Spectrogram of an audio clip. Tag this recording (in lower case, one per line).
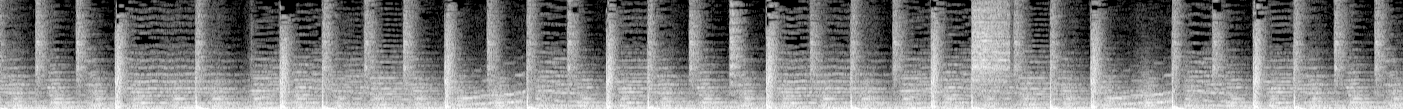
theme music
music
